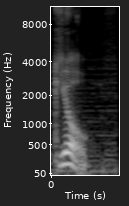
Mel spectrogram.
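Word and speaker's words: 魚: One of several ways to pronounce this kanji is gyo.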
